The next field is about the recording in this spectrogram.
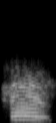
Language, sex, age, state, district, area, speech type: Odia, female, 18-30, Odisha, Bhadrak, rural, conversation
